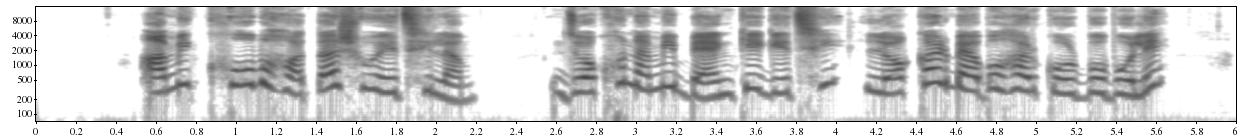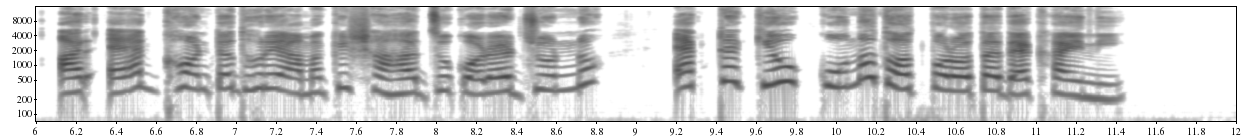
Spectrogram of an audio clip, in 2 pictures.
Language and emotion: Bengali, sad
